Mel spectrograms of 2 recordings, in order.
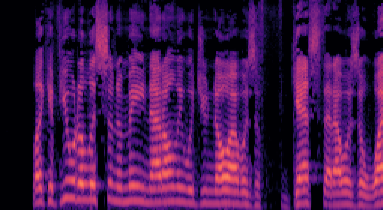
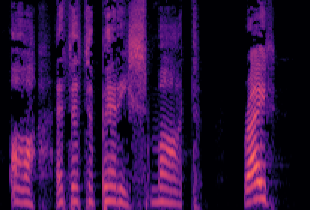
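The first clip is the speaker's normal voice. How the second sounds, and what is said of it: Exaggerated mock Asian accent. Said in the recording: “hacky fucking Asian offensive accent”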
